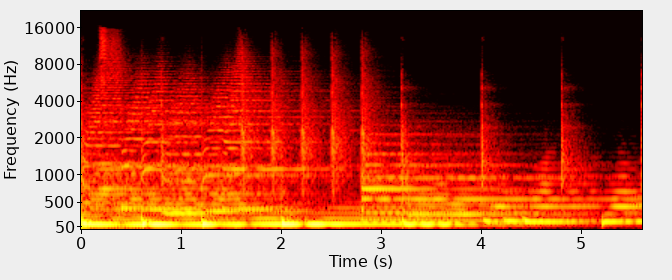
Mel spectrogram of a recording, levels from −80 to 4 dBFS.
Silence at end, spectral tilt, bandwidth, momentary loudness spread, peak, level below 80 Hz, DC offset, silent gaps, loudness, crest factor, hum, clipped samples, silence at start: 0 s; -7 dB/octave; 13.5 kHz; 8 LU; -2 dBFS; -34 dBFS; under 0.1%; none; -16 LUFS; 14 dB; none; under 0.1%; 0 s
